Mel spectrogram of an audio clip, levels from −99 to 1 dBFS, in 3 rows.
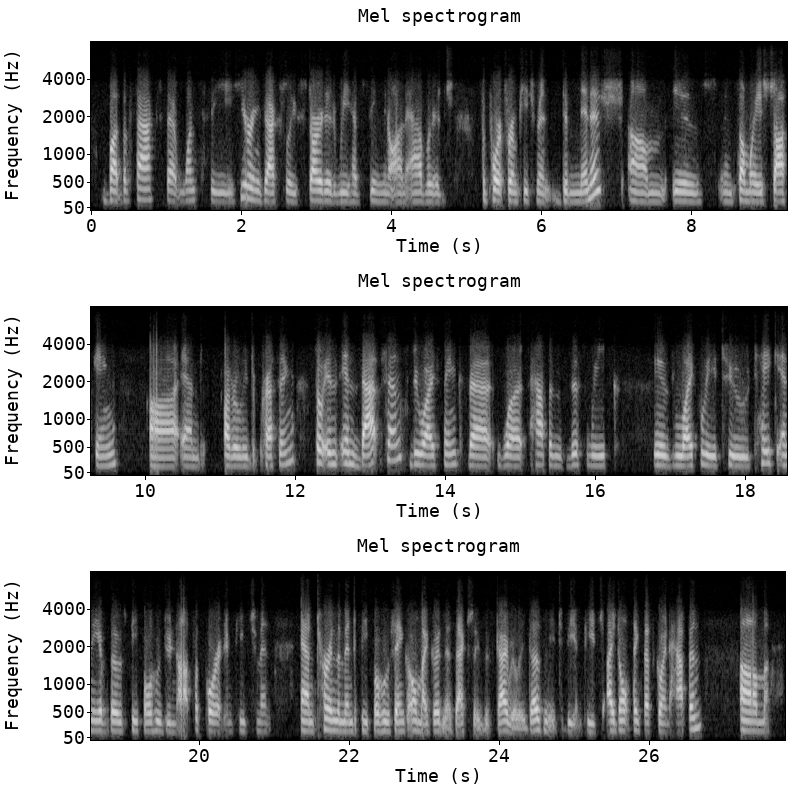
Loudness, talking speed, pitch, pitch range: -24 LUFS, 175 wpm, 175 Hz, 165-190 Hz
